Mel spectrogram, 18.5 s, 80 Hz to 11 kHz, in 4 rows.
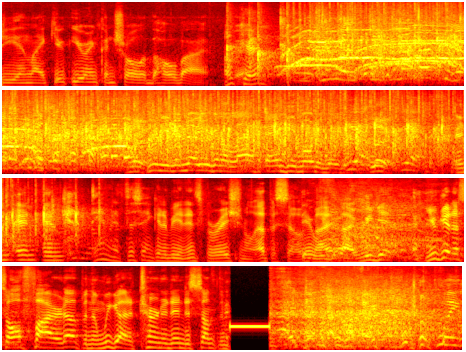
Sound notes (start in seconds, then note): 2.3 audience applauds; 16.1 beep; 16.5 audience laughs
